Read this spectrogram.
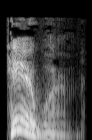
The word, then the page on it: hairworm: British English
